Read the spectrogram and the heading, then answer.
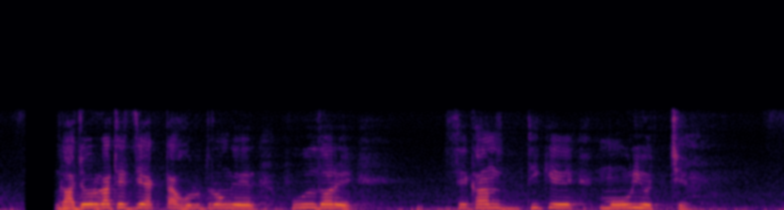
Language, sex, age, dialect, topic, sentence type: Bengali, male, 36-40, Western, agriculture, statement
